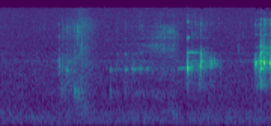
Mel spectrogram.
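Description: Quiet sipping of a Black Russian cocktail made with Kahlua from a cocktail glass, with soft wet mouth sounds and two short slurps near the end, no talking.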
